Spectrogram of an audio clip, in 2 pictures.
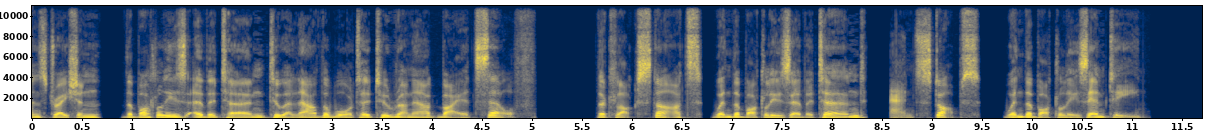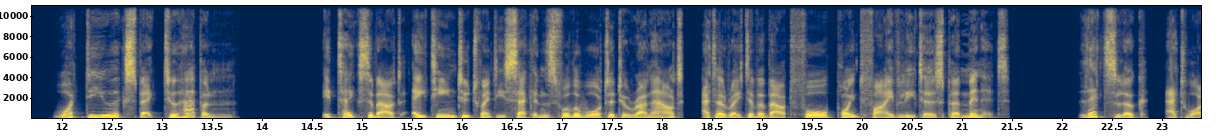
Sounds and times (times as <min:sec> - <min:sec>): Speech: 0:00.0 - 0:05.0, 0:05.7 - 0:11.2, 0:11.9 - 0:13.8, 0:14.6 - 0:21.5, 0:22.2 - 0:23.3.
